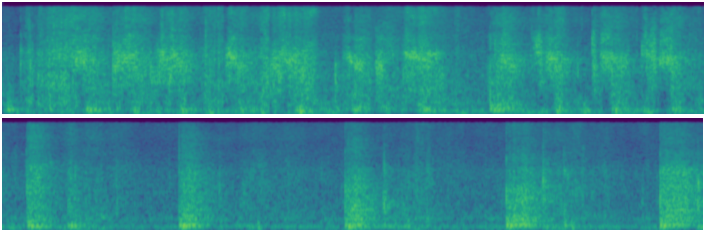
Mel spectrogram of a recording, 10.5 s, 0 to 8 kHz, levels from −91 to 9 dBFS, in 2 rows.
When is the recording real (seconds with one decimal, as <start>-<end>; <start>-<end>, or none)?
0.0-2.3; 3.4-10.5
